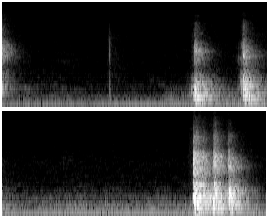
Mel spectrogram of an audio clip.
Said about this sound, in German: Hören wir einmal, wie es an einem Abend eines ereignisreichen Tages in Jerusalem an der Tür eines Hauses klopft. Aufmachen! Aufmachen im Namen des Hohen Rates! Aufmachen!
